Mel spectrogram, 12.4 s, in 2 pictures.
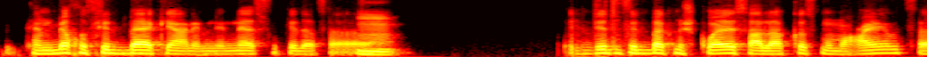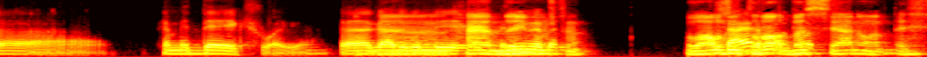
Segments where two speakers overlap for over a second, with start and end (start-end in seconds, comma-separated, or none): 8.5-10.0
